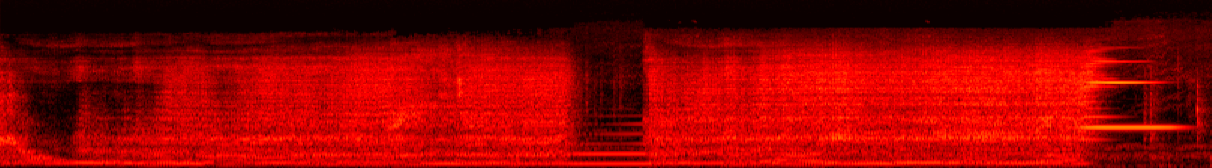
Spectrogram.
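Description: A harsh, heavily distorted growl drones continuously, buzzing and engine-like, with a brief dip partway through before cutting off abruptly near the end; a recorded growl sent through a distortion effect.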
